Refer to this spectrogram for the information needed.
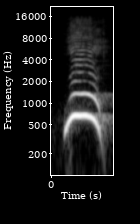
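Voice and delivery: very high loud woo; joyful whoop. Retold or imitated. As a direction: let out a church whoop of joy.

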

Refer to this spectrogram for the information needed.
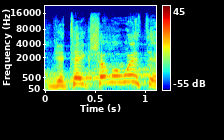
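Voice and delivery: high, fast, disbelieving repeat of the question; incredulous repeat. Retold or imitated. Pastor pressing his friend on travelling alone, high and fast. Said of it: "I said".

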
